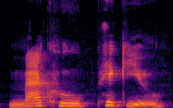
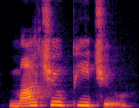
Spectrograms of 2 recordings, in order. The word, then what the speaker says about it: Machu Picchu: I said something like Mac who picked you bad moose she said Machu Picchu I thought she was nuts until my mom informed me that is how it is pronounced my mother went straight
